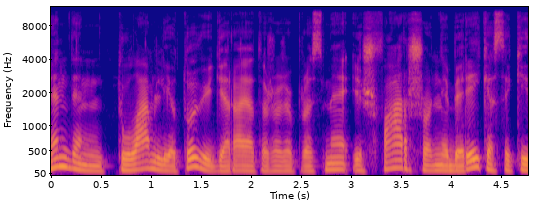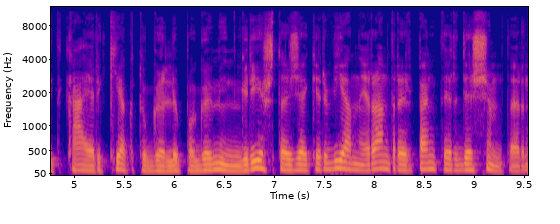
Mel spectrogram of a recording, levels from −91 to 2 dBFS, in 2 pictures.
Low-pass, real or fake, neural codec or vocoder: 10.8 kHz; real; none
